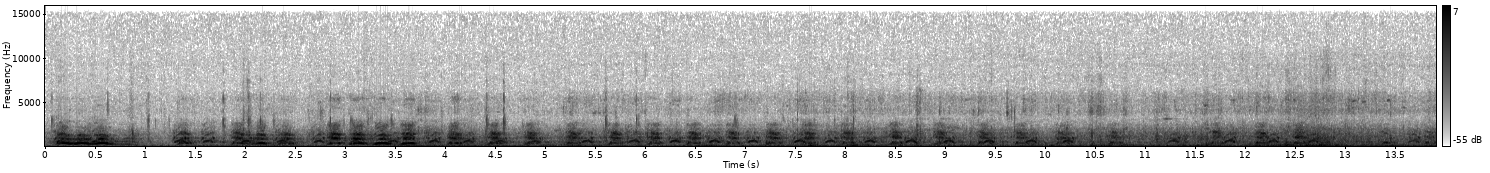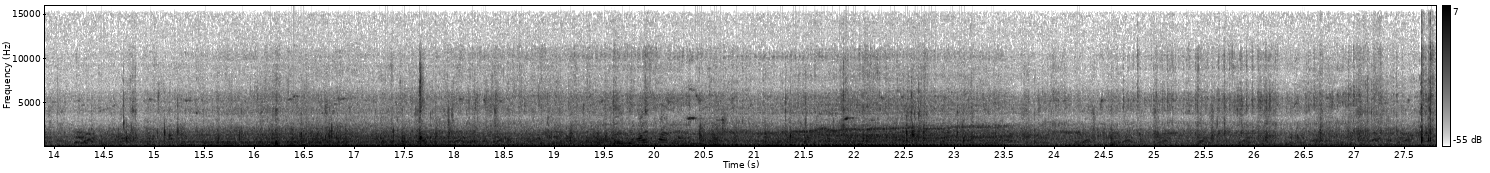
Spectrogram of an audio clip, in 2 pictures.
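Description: An off-road vehicle's engine rumbles and revs.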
